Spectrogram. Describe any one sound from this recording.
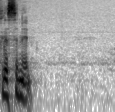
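A woman speaks briefly and is cut off.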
